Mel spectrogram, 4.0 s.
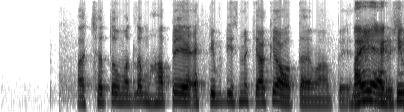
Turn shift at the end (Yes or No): Yes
